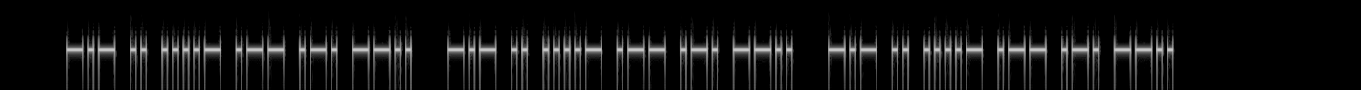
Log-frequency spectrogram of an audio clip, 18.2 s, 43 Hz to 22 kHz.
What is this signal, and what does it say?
Morse code, heard as a keyed tone, about 17 wpm, 700 Hz. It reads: KI4WRZ KI4WRZ KI4WRZ
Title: USA Call Signs Repeated 3x 17wpm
